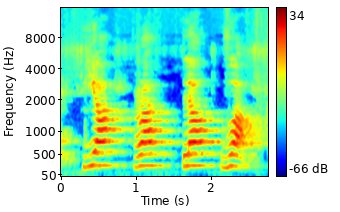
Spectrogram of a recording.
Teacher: जब हम लोग इसको बोलते हैं तो इसका जो जीभ का जो अगला भाग होता है वो मसूड़ों को छूकर हवा निकल जाती है। जैसे य र ल व, ये जबान मसूड़ों को टच करती है। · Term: अंतस्थ व्यंजन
